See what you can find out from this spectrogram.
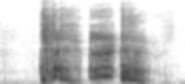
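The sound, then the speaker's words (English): A person clears their throat in three rough, gravelly bursts in quick succession, loud against silence and followed by a faint tail. “excuse me, clear my throat here”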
